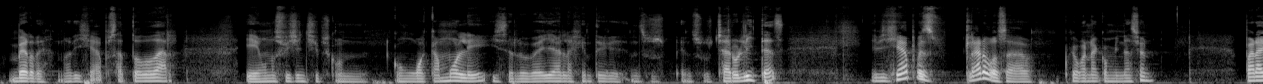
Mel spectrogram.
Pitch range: 120-145 Hz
